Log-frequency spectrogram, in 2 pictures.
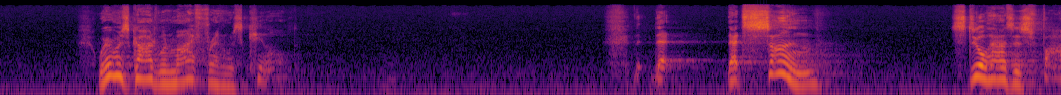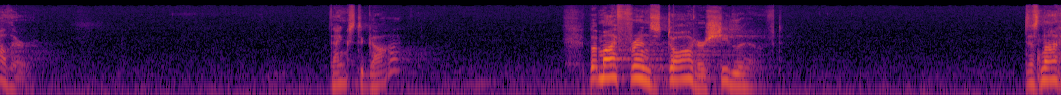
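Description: A man speaks calmly into a microphone in short phrases, with pauses, in a reverberant hall.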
